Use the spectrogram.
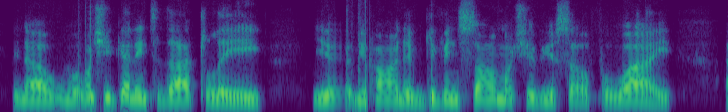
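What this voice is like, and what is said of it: Accent resembling a famous musician's. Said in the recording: “I thought I was listening to John Lennon for a second when you were speaking about love... Your accent.”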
